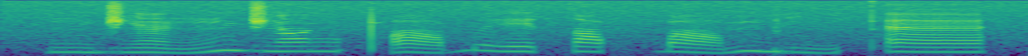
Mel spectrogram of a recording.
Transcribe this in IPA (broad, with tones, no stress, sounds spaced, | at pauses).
n d͡ʒ æ̃˨˩˦ ŋ n d͡ʒ ɑ̃˧ ŋ pʼ ɑ˨˩˦ bʱ e˧ t ɑ˧ f ɓ ɑ˨˩˦ m b i˨˩˦ ŋ tʼ æ˧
